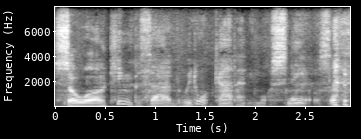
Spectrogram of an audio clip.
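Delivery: hushed, breathy whisper. Retelling a movie scene, imitating Poseidon's servant. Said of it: "servant that he has".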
